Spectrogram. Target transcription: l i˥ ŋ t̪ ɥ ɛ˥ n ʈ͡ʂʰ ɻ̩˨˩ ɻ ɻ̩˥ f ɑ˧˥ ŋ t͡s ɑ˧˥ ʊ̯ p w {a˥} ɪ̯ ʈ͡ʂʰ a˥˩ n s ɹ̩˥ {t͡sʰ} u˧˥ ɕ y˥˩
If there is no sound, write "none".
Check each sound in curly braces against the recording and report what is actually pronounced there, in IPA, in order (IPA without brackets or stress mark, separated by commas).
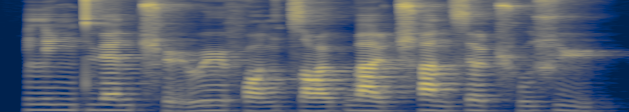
a˥˧, ʈ͡ʂʰ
